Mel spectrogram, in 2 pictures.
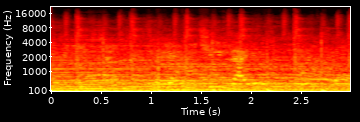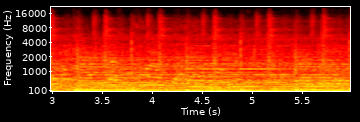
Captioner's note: people Speaking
